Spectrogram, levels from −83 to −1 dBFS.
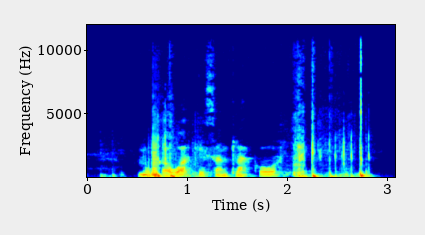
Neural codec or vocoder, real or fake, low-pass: none; real; 10.8 kHz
